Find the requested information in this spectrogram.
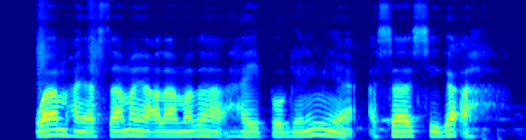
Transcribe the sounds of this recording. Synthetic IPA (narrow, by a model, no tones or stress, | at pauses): wɑːmɑħɑjɐst̪ʰaːmɐjɐʕɑlaːmɐðɐɦɐ̰ɦɐjbɔɡɛnɪmɪjɐ̰ɐ̰saːsɪɣɐʔɐh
